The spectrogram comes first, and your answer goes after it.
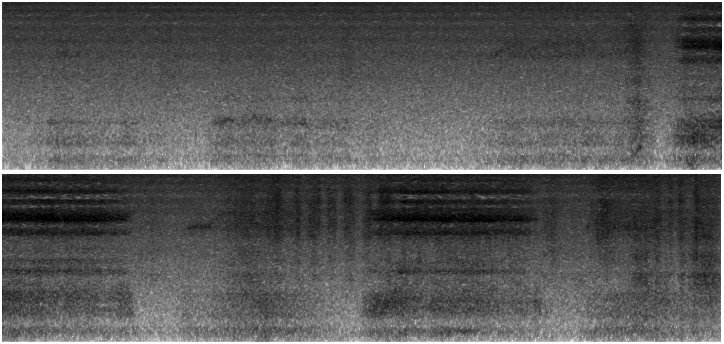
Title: Snoring!!!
